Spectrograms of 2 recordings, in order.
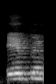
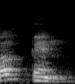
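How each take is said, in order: First: The word 'a' is said with a full vowel. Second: The word 'a' is said with a reduced vowel. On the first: The speaker calls it wrong. "ए pen नहीं बोला जाएगा" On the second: The speaker calls it right. "Flow में बोल दिया गया"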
